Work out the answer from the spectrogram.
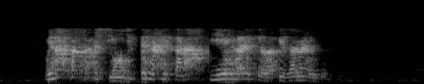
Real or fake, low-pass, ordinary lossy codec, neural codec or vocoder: fake; 5.4 kHz; none; codec, 16 kHz, 4 kbps, FreqCodec, larger model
